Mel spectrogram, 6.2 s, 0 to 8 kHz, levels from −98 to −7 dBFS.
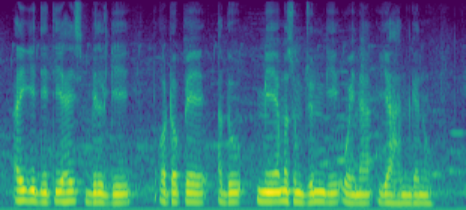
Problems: constant background noise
